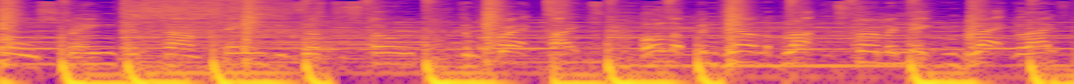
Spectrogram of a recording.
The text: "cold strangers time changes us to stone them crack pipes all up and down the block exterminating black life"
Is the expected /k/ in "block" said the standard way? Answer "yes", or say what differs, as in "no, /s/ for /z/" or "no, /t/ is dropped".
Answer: yes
